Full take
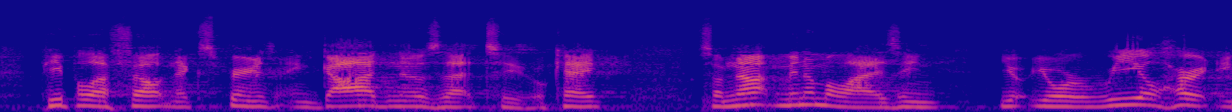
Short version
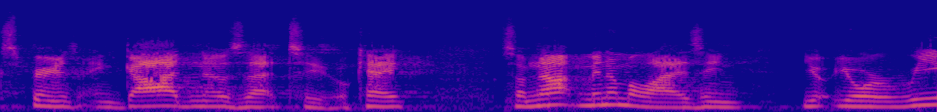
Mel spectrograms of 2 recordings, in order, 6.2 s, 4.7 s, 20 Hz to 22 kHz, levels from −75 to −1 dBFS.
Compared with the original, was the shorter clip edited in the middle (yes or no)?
no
